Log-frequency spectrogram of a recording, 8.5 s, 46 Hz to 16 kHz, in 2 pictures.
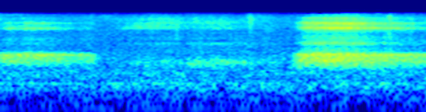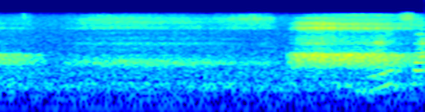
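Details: Snoring likened to Darth Vader: loud rasping snores alternating with quieter breathing, about 14 breaths a minute.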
